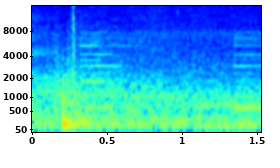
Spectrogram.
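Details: 2001 Audi TT MK1 power window after lubricating the rails and wires to cure jamming and squeaking. A short click, then a smooth, steady motor whir as the window travels, with no squeak or binding; normal power window operation.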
